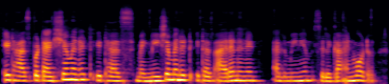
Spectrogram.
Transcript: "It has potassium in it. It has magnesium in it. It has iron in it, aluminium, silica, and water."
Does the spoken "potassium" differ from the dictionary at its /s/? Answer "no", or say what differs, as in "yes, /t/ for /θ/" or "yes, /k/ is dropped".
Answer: yes, /ʃ/ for /s/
